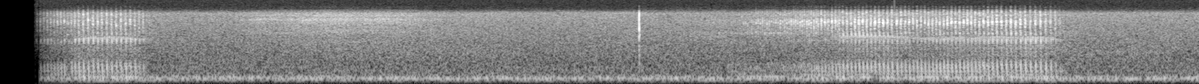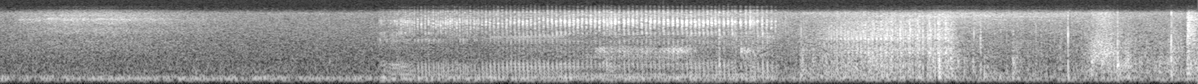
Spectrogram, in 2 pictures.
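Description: Rough, rattling snoring breaths in slow cycles over steady room noise: ordinary snoring.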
